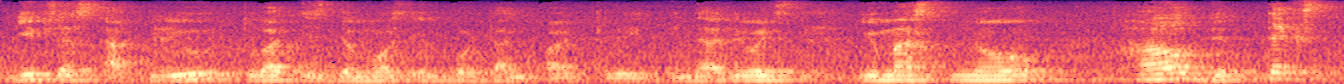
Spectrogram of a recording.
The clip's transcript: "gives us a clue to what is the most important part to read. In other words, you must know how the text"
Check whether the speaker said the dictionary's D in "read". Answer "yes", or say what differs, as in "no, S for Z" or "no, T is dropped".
no, D is dropped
